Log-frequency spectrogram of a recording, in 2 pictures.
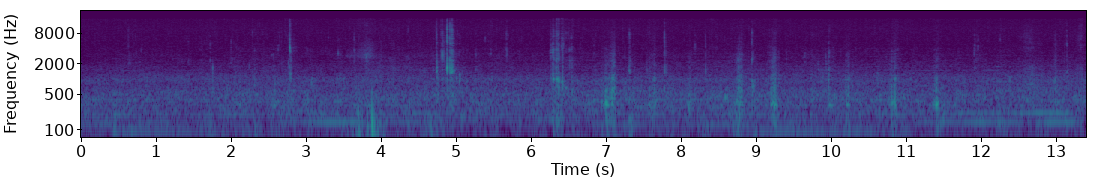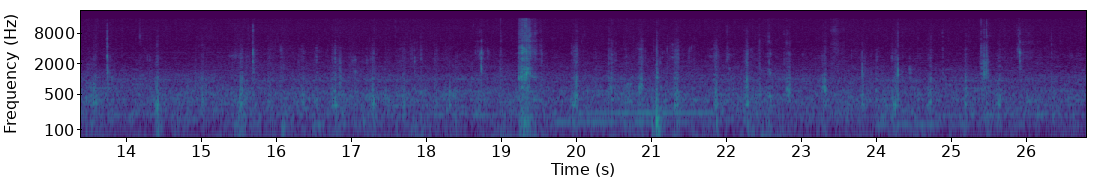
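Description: Close-miked eating: biting into and chewing grilled chicken, then spoonfuls of rice and creamy pasta, heard as many irregular wet clicks and mouth smacks, with two louder smacks about five seconds in and again about nineteen seconds in. Now and then a spoon touches the plate.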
